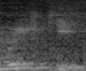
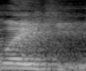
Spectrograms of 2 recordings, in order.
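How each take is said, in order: First: The first vowel sounds like 'lee'. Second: The first vowel sounds like 'lay'. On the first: The speaker calls it wrong. "Never ever say, oh, you live in Lakey. Not good" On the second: The speaker calls it right. "You want to pronounce it Lakey"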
